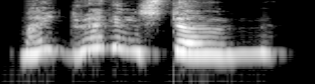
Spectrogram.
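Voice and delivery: high, loud, drawn-out dismay; heroine's slow, high exclamation of shock; shocked cry. A narrator's reading. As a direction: cry out at the stolen treasure. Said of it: "Sela gasped".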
